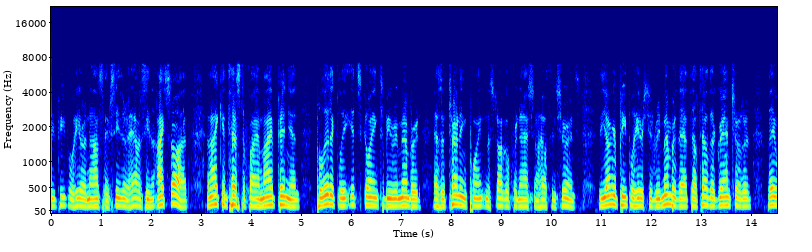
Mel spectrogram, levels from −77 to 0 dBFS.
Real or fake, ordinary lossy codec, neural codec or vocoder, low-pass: real; Opus, 16 kbps; none; 7.2 kHz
